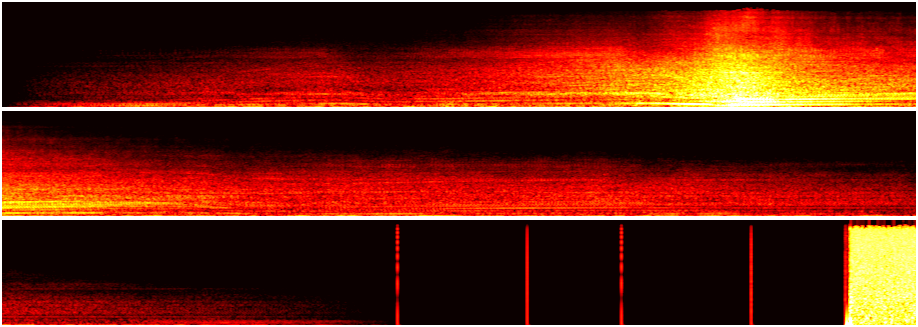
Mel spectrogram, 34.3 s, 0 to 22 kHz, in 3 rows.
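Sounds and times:
2005 Smart Fortwo car accelerating fast: 0:00.2 - 0:25.5, 0:33.4 - 0:34.2.

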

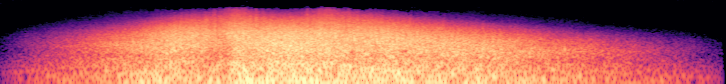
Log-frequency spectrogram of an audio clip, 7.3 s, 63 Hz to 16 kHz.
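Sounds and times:
explosion shockwave passing by: 0:01.4 - 0:06.8.

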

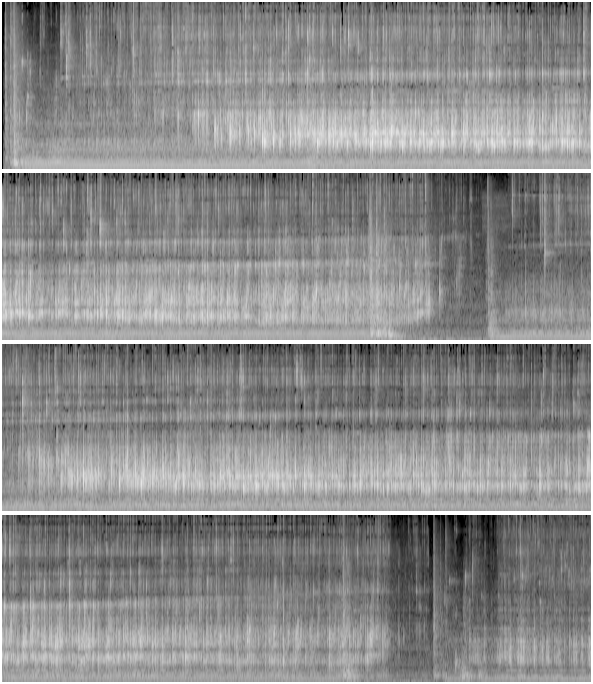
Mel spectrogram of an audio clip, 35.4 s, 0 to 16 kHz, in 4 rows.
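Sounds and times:
electric water dispenser pouring water into cups: 0:00.8 - 0:35.3.

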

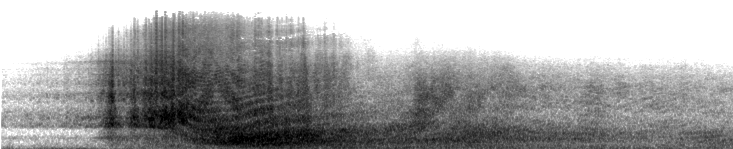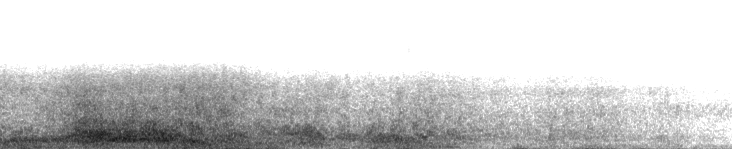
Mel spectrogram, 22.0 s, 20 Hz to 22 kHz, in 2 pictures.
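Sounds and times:
1997 BAE Hawk 127 aircraft passing: 0:00.2 - 0:17.7.

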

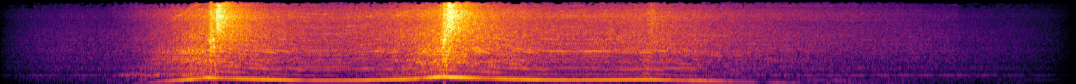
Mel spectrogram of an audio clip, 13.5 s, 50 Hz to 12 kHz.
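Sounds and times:
Nissan Silvia race car engine revving twice: 0:00.8 - 0:12.0.

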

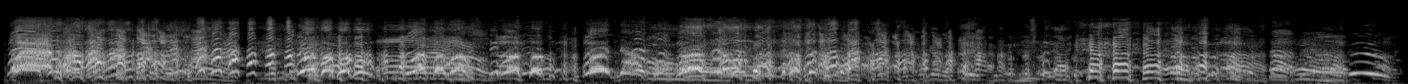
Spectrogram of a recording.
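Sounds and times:
group of 5-10 thirty-something friends belly laughing loudly: 0:00.0 - 0:14.0.

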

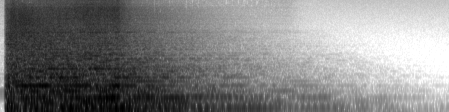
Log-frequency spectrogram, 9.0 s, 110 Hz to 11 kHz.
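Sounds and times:
orchestral strings overture in C: 0:00.1 - 0:05.8.

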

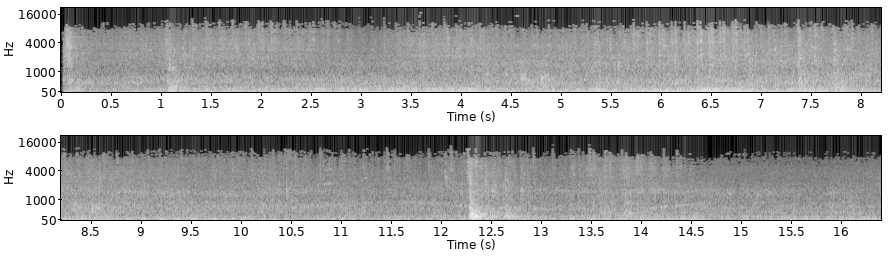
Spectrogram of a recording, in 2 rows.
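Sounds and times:
traffic and cars: 0:00.0 - 0:16.3
truck siren in traffic: 0:02.4 - 0:15.4.

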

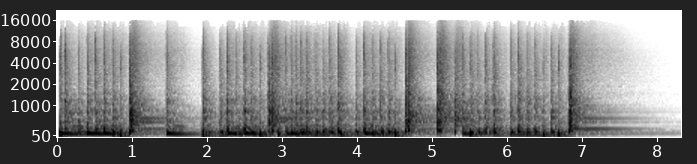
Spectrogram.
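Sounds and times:
tribal rock tom groove on a drum kit: 0:00.0 - 0:07.5.

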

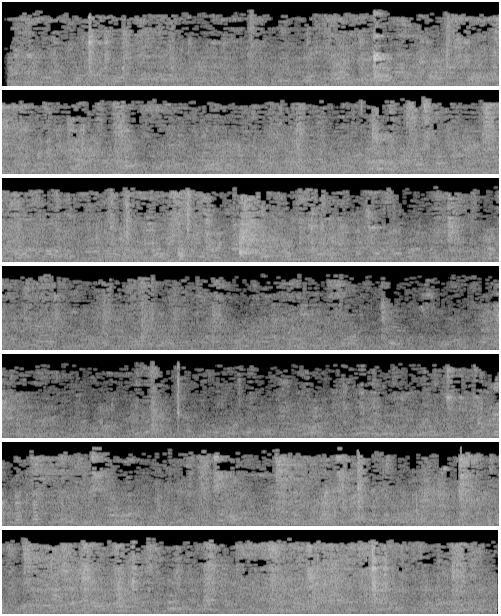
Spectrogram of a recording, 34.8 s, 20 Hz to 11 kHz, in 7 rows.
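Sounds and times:
faint music from a jukebox: 0:00.0 - 0:34.7
people eating and drinking in a bar: 0:00.0 - 0:34.7
people laughing in a bar heard from outside through open door: 0:24.5 - 0:26.0.

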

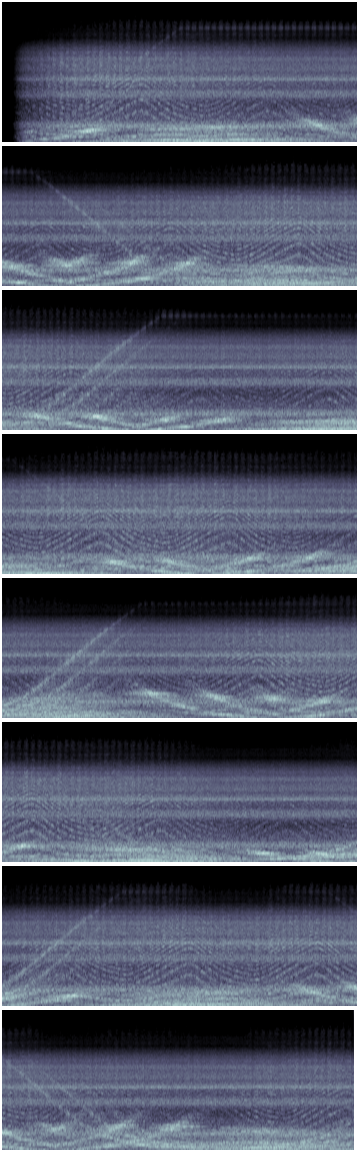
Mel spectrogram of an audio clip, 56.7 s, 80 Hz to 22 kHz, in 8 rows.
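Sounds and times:
synth drone: 0:00.4 - 0:56.7.

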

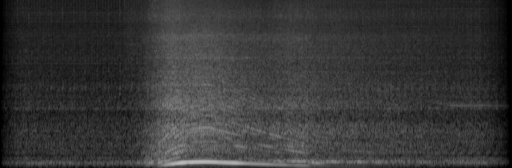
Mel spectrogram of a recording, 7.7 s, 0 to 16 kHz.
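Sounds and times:
Mazda 3 car engine medium revving: 0:01.8 - 0:07.6.

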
